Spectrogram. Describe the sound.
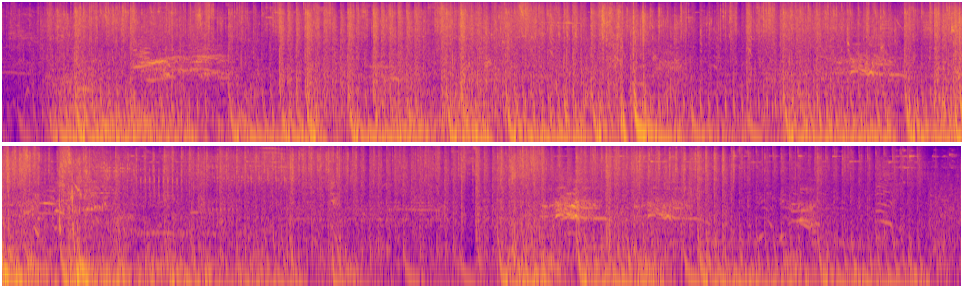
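Gunfire in a video game firefight, with many rapid shots and automatic bursts crackling on and off across the stretch while players talk over the shooting.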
